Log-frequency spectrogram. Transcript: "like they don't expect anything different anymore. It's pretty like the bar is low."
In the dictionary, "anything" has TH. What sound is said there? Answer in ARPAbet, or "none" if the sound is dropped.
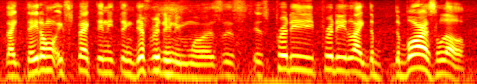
TH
